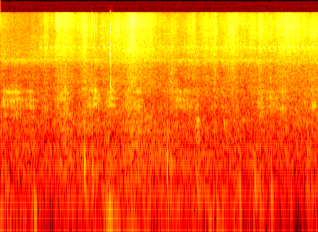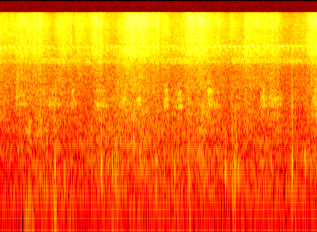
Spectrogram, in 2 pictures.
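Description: Footsteps swishing through grass, heard as irregular soft ticks and rustles, with a steady high-pitched trill in the background from about half a second in.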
